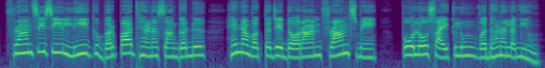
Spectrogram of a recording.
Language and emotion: Sindhi, neutral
